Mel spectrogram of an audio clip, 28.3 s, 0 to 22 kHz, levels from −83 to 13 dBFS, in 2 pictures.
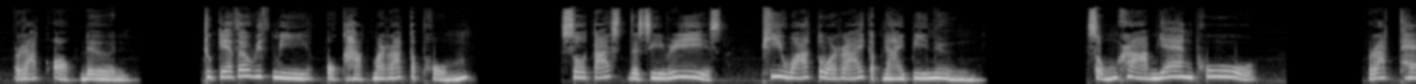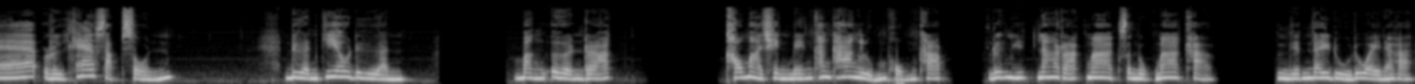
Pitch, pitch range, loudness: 200 Hz, 170-225 Hz, -17 LUFS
